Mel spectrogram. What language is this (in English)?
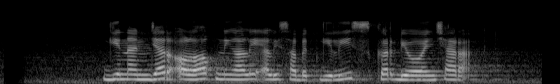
Sundanese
